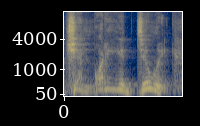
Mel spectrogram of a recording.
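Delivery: freaking out, mildly acted; Bones. Bones objecting to Kirk questioning God, mock freak-out. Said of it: "And Bones starts freaking out".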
